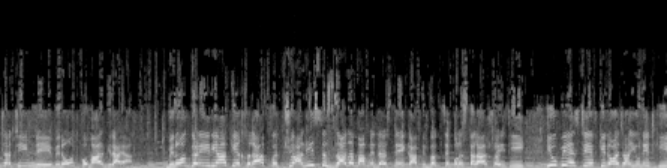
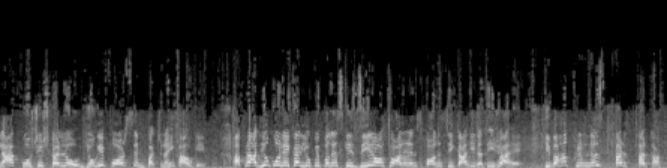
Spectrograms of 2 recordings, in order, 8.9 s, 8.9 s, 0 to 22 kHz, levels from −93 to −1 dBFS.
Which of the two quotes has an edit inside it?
second; 1 cut; at 3.6 s

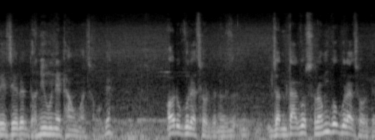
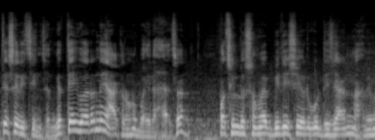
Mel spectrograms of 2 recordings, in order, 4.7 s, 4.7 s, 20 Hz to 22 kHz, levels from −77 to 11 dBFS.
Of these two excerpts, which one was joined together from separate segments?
second; 1 cut; at 2.6 s

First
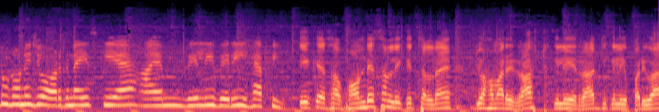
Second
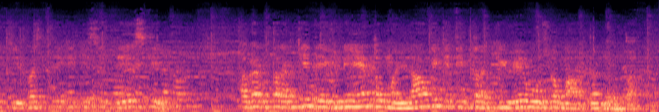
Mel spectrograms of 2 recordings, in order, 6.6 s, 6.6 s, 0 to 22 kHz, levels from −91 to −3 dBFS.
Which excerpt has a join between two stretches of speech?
first; 1 cut; at 2.9 s

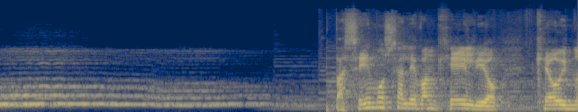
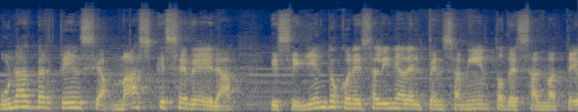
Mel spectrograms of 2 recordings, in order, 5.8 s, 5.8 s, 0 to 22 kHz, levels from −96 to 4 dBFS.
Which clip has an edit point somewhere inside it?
first; 1 cut; at 2.9 s

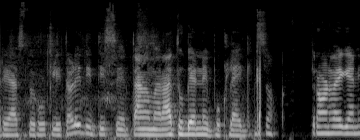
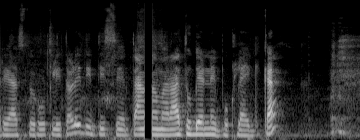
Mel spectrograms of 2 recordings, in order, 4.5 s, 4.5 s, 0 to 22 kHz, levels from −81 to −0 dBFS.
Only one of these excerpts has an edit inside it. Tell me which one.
first; 2 cuts; at 1.8 s, 3.2 s

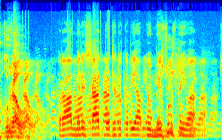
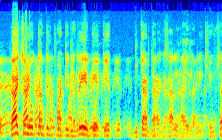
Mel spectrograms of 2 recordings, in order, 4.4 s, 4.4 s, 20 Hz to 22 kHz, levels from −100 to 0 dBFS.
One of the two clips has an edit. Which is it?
first; 1 cut; at 1.0 s

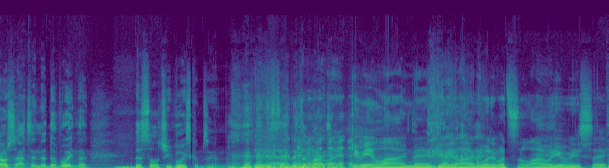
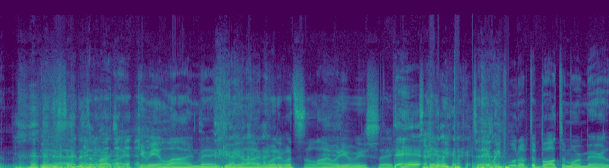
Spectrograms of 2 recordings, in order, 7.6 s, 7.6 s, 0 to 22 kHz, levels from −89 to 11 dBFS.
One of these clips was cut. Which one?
second; 1 cut; at 5.9 s

